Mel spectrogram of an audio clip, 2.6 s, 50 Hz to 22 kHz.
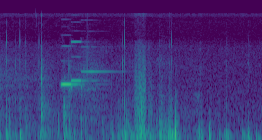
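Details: LG F4J7JY2W 10 kg turbo washing machine starting a 14-minute, 20-degree wash with 400 spin: a short high chirp rising in two quick steps as the start button begins the program.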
